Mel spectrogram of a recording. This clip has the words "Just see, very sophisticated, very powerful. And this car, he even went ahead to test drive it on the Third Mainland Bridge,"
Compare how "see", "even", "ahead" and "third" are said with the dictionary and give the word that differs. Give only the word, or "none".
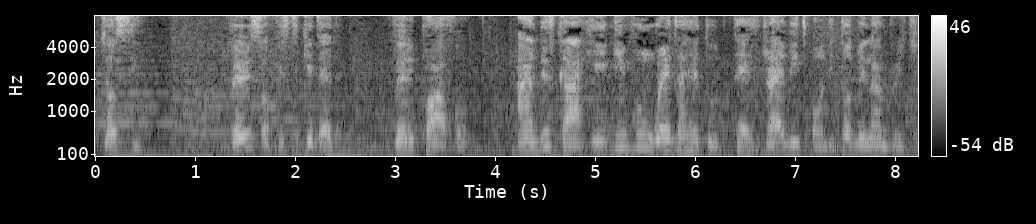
third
